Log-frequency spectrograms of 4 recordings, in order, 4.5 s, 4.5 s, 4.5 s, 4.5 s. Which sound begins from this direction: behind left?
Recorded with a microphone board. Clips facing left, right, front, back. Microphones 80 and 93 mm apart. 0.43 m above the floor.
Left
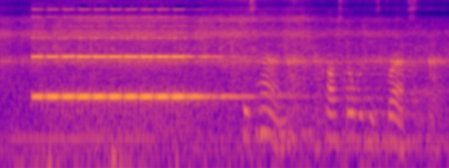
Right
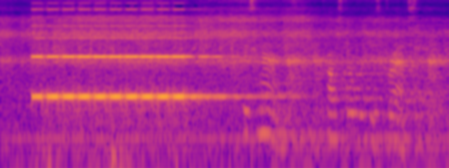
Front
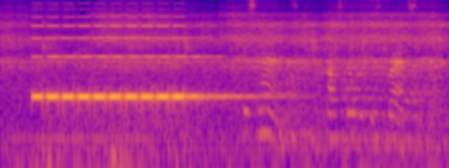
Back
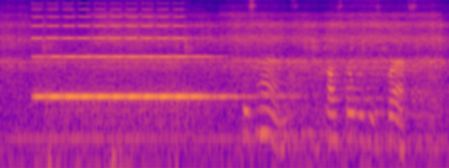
A woman speaking, at 2.4 s.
